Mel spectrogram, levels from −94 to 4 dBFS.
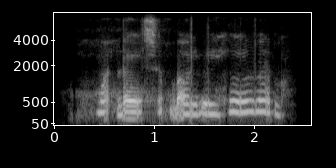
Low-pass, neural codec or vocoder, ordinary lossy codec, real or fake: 7.2 kHz; codec, 16 kHz, 4 kbps, FunCodec, trained on LibriTTS, 50 frames a second; Opus, 24 kbps; fake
